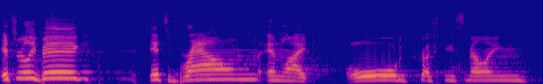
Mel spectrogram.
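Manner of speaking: silly, high, tiny ant voice, very slow. Voicing what the ant would say, bad ant voice. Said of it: "That's really bad It's my aunt voice".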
